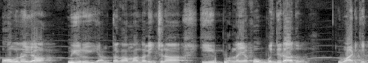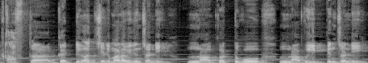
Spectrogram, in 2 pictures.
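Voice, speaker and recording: A man voicing an angry farmer accusing his neighbour in a storybook tale, in a loud, raised voice. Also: fairly high pitch, lively intonation, normal speed, soft background music, lightly acted. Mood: indignant. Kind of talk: storybook voice acting.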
